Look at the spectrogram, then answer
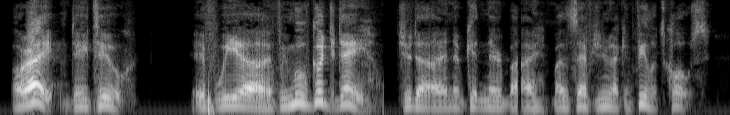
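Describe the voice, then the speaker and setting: A man puts on a raspy character voice at a fairly high pitch. He speaks at a moderate pace with lively intonation. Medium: actual play.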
